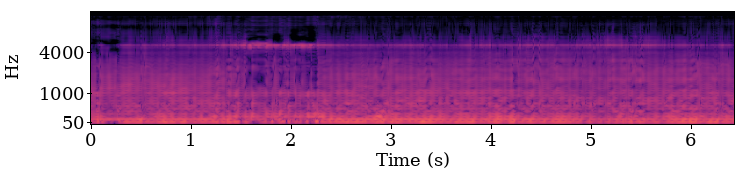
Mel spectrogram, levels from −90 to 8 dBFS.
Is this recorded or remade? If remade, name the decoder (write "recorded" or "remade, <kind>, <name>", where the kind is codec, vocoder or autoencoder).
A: remade, vocoder, BigVGAN v2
